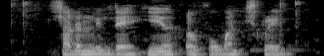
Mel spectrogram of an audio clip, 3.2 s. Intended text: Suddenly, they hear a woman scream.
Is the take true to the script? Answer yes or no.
yes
